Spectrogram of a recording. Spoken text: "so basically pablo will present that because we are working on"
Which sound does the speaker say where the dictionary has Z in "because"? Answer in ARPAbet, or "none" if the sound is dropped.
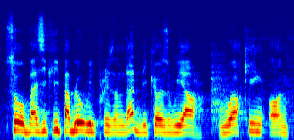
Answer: Z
